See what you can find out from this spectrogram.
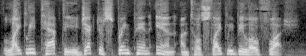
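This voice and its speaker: A man's voice: a little high, expressive, unhurried, a bit bright, slight background noise, poor audio. A man with an American accent reading scripted instructions as a 1980s military training film narrator, in a formal, methodical, impersonal manner.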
